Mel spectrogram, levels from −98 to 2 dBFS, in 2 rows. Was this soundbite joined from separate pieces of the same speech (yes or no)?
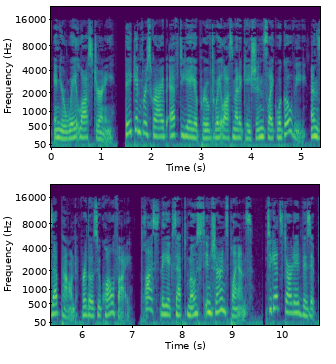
no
